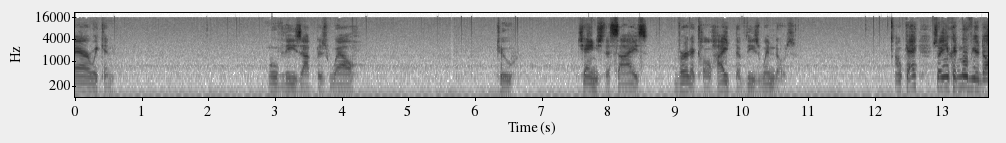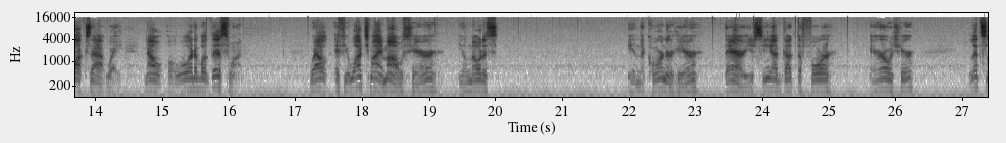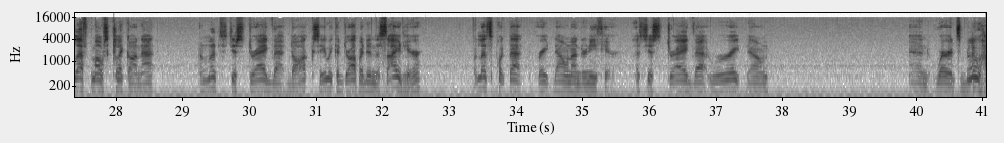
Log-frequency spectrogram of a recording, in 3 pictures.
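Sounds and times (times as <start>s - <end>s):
faint hiss: 0.0s - 41.0s
steady low hum: 0.0s - 41.0s.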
